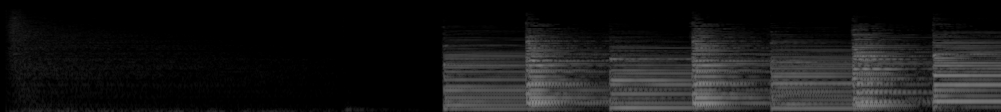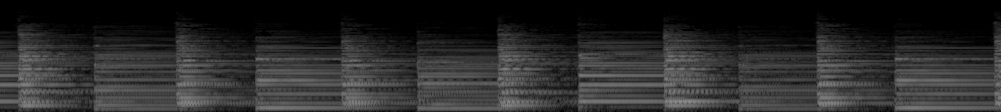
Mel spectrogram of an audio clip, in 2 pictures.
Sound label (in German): Staccato Uebung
